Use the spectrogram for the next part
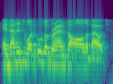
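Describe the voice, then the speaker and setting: A middle-aged man with a German accent explains his ideas in a measured, thoughtful way, pausing with fillers as he thinks. His voice sits at a medium pitch. It comes through a narrow, tinny phone line. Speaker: author and marketing executive, guest. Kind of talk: interview answers over the phone.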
